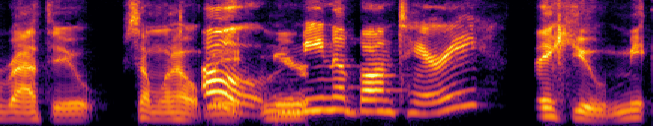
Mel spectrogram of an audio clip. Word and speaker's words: Mina Bonteri: is when Ahsoka joins I'm gonna say her name wrong, Mira Von. Aaron, help me. Give me The Separatist Planet, or Matthew, someone help Oh, me. Mina Bonteri?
